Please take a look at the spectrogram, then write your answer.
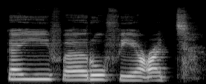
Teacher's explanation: رو کو ہیوی پڑھنا ہے، رو کے اوپر پیش ہے، اور عین کو واضح پڑھنا ہے، تاکہ اوپر ہمس ہوگا۔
